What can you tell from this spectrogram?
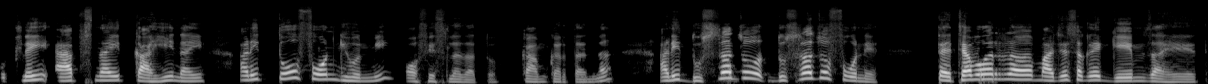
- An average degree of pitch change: No, wide, 6.8 semitones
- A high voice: No, medium, 175 Hz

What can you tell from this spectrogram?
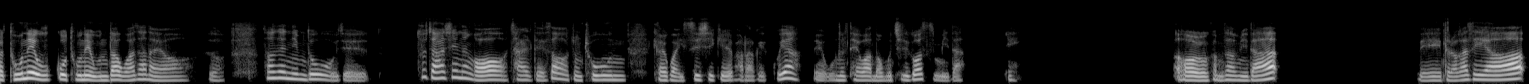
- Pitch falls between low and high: No, high, 210 Hz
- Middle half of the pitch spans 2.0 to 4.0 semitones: Yes, average, 3.3 semitones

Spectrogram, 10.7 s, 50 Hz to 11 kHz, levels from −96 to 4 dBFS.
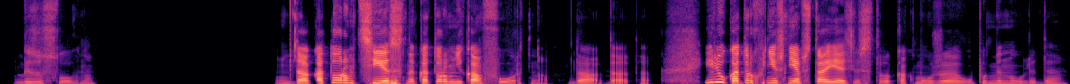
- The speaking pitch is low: No, high, 190 Hz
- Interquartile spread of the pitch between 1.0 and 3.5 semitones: No, wide, 5.6 semitones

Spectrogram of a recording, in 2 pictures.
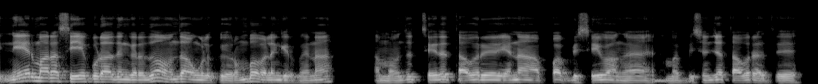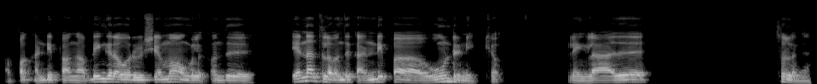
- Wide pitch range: No, average, 3.7 semitones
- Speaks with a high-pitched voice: No, low, 105 Hz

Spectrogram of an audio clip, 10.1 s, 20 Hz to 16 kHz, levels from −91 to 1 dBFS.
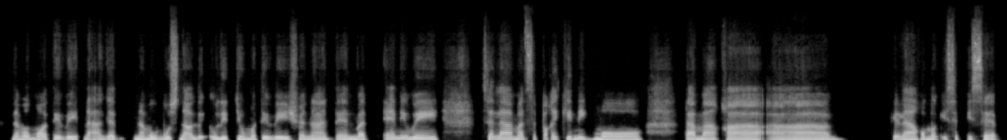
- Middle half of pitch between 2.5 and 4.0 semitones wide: No, average, 4.5 semitones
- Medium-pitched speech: Yes, medium, 160 Hz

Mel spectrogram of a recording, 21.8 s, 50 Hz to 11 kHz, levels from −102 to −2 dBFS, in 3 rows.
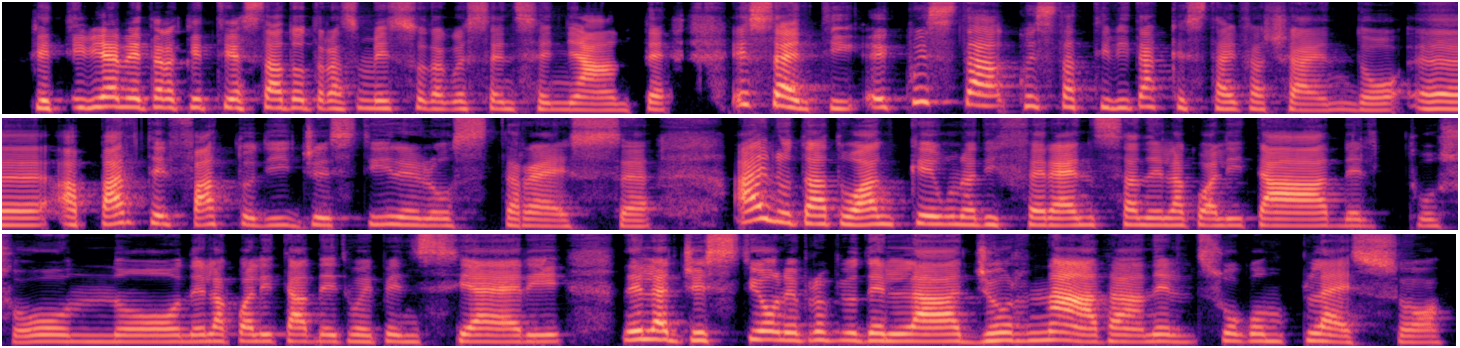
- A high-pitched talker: Yes, high, 205 Hz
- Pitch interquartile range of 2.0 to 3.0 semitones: No, average, 3.4 semitones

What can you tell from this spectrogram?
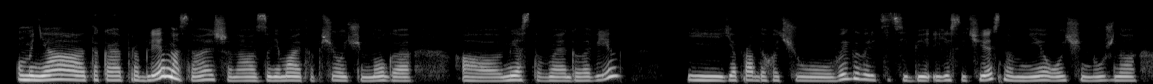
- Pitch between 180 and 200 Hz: Yes, medium, 185 Hz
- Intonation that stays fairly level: Yes, narrow, 2.2 semitones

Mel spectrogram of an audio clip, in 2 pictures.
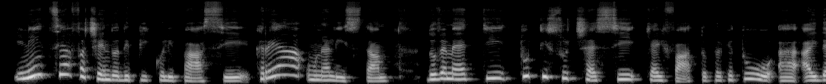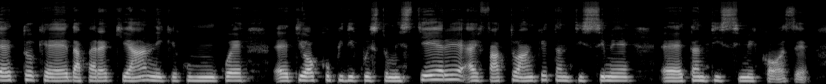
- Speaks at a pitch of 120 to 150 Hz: No, medium, 185 Hz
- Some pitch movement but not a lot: Yes, average, 4.3 semitones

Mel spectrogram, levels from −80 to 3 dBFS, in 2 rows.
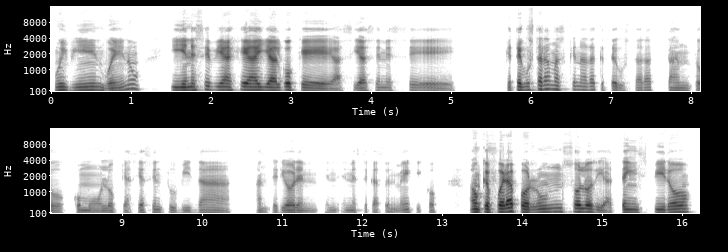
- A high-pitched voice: No, low, 120 Hz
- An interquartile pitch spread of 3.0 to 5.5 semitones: Yes, average, 4.6 semitones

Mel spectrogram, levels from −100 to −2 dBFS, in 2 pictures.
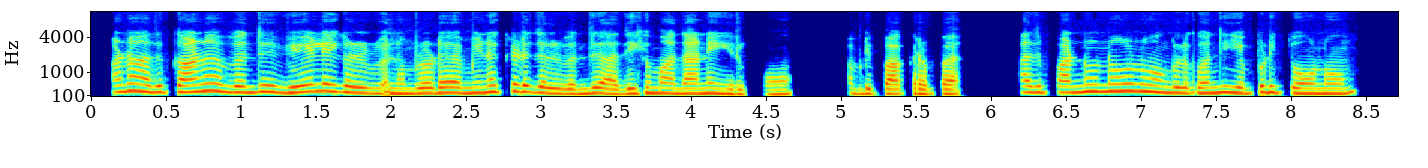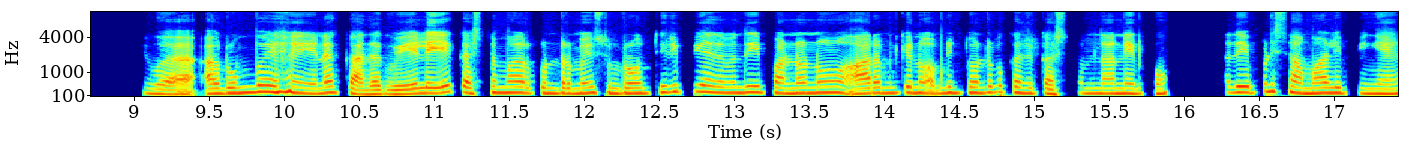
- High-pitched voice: Yes, high, 205 Hz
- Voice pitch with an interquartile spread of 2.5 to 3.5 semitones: Yes, average, 3.0 semitones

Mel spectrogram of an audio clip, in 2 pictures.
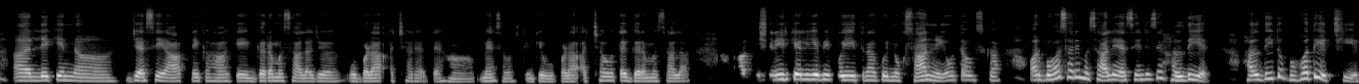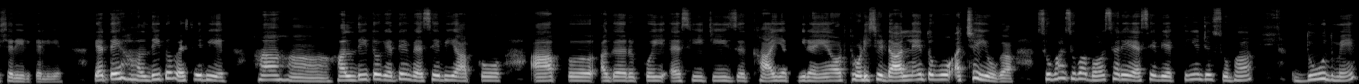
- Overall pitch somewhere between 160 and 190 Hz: Yes, medium, 185 Hz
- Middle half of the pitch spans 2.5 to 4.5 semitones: No, average, 5.0 semitones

